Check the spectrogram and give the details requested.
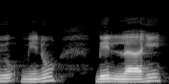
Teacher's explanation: حمزہ ساکن ہے تو یا کو حمزہ کے ساتھ ملائیں گے، جھٹکا دیں گے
